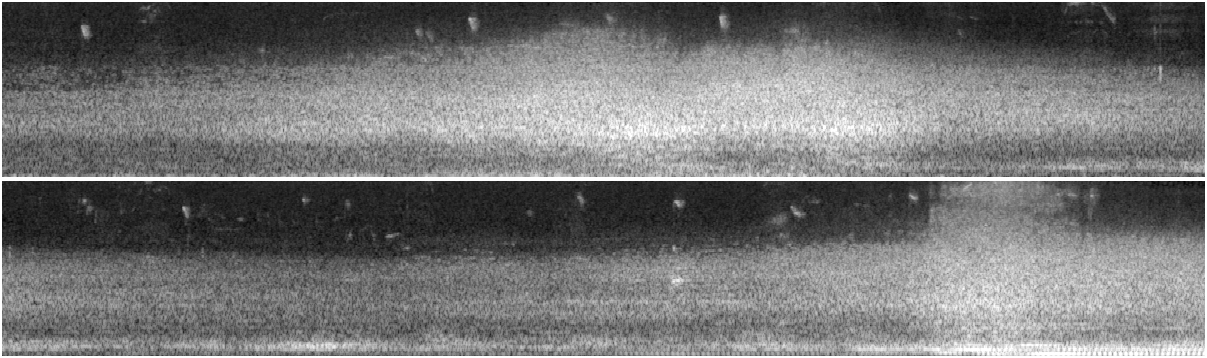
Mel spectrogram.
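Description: Outdoor background noise from passing vehicles. One swells up and fades away about a third of the way in, and a louder one with a low engine hum comes in near the end. A few faint, short high chirps can be heard.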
